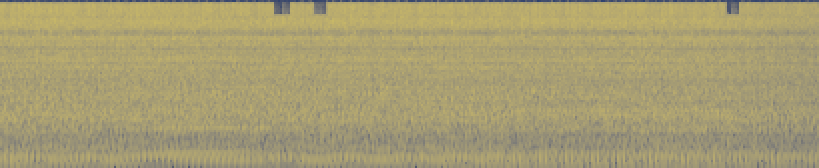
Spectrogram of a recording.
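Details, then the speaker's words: Citroën GSA, after final engine adjustments, started to build hydraulic pressure before its first drive: low, uneven idle with an irregular, lumpy beat; somewhat better than before but still not right, cause unconfirmed. "C'est pas parfait encore le moteur, même si c'est un peu mieux, c'est pas idéal."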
